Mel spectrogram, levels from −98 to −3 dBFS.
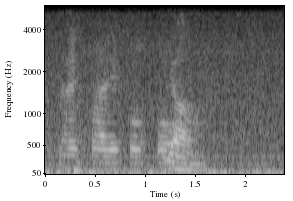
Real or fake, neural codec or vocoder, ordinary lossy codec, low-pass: real; none; Opus, 16 kbps; 5.4 kHz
